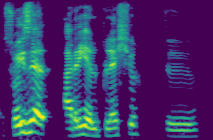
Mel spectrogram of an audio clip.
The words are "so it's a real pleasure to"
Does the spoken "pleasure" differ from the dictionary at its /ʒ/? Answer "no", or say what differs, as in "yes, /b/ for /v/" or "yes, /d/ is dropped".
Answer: yes, /ʃ/ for /ʒ/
